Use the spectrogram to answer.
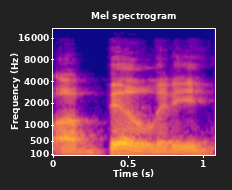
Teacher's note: schwas are never the stressed syllable in a word so ability with Bill being the stressed syllable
